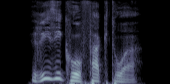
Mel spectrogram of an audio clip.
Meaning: risk factor, hazard factor
- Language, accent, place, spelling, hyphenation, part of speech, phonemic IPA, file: German, Germany, Berlin, Risikofaktor, Ri‧si‧ko‧fak‧tor, noun, /ˈʁiːzikofaktoːɐ̯/, De-Risikofaktor.ogg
